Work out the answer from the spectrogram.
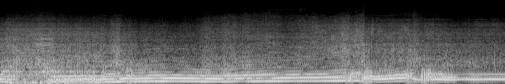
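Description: A Porsche sports car's engine under acceleration, its pitch climbing steadily for a few seconds. The note wavers briefly near the end, then holds before cutting away suddenly.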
